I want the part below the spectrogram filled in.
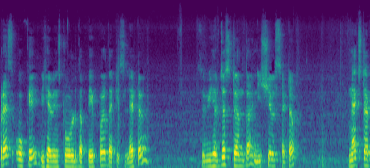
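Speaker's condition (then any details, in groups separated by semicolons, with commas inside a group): No condition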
